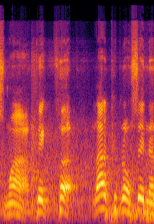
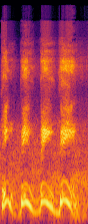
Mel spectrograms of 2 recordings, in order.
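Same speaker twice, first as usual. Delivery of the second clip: punch sounds; 11 semitones higher, 4 dB louder, slower than usual. Retold or imitated. Imitating punches in a fight.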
